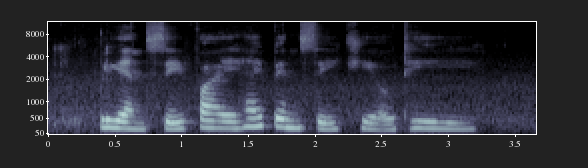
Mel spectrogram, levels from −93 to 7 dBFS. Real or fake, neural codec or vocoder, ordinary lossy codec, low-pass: real; none; none; none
